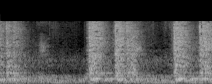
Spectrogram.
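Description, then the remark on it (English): On a spaceship, a metal bar bangs against an Endurium metal bulkhead four times in an uneven rhythm to knock a giant worm loose, each loud, harsh clang trailing a brief ringing tone, with no voices. “I take this bar and knock it loose, Happy.”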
